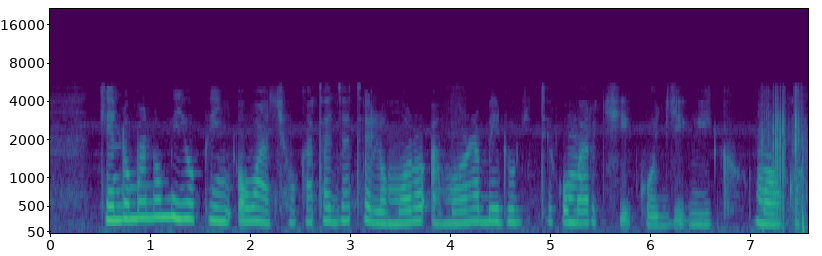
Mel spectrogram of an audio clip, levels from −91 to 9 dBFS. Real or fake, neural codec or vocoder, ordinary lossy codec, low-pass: real; none; MP3, 32 kbps; 5.4 kHz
